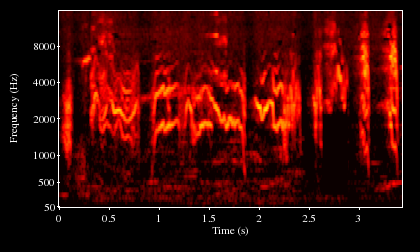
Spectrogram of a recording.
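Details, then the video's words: Asian glossy starling from the Philippines singing varied notes meant to provoke other starlings to answer; clear looping whistles rising and falling, followed by short sharp upward notes. "JALAK KAPAS FILIPINA GACOR SUARA NGEROL VARIASI UNTUK PANCINGAN JALAK KAPAS MANAPUN AGAR NYAUT"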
